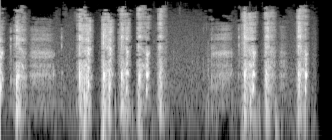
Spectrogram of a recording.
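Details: Cough that won't stop: about nine dry cough bursts in quick runs with breaths between, quiet room; cough.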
